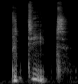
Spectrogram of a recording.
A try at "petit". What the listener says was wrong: Again, I repeat, the consonant at the end of a word is not sounded unless it is followed by an E. I spell again, P-E-T-I-T. And always go to the ending, yes? Hit the ending.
